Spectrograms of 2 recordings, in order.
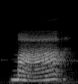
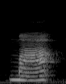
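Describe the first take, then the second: No difference in how they are said.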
